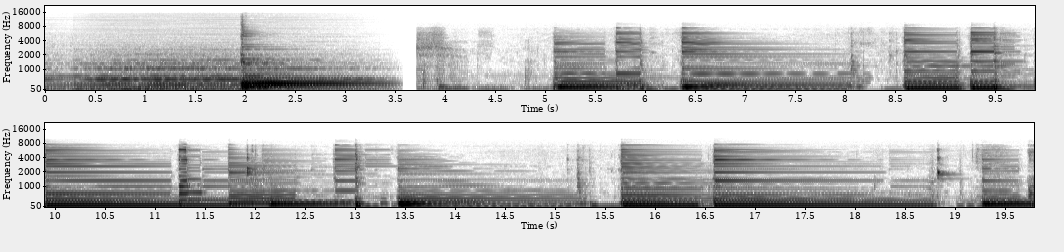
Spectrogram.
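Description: A song plays: a bright struck opening followed by sustained, harmonically rich notes that shift in pitch every second or so, steady and fairly loud throughout, with no talking over it.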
